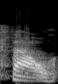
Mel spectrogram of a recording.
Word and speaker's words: pho: Now, Tycho, do you remember the episode of Judge John Hodgman where the argument is about how to pronounce the Vietnamese soup that is spelled P-H-O? Pho. – Yeah. – I had never heard it pronounced foul until this movie.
